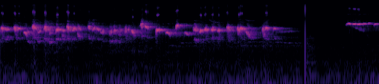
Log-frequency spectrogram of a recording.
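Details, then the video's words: White-rumped shama pouring out sharp fill-in song as a lure for other birds: a continuous scratchy, chattering warble for nearly three seconds, a sharp click, then a pure high whistle. "MURAI BATU GACOR bongkar isian tajam cocok untuk PANCINGAN biar ikut NYAUT BUNYI"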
